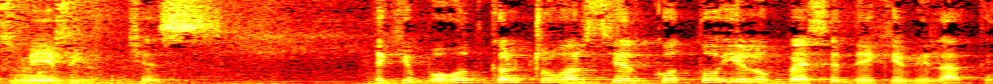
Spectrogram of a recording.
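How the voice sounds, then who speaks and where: Over music in the background, a man speaks with very wide pitch swings. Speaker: singer, actor and politician. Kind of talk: interview answer.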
